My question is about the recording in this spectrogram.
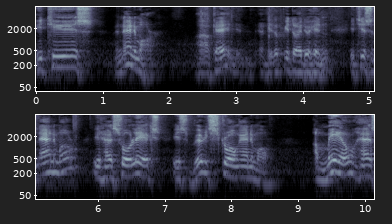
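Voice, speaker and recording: Thai male English teacher, accented, measured and very slow in English, spells things out, slightly high-pitched. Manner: slow, deliberate English with quick switches to Thai explanations; spells words letter by letter, hesitant fillers. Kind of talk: bilingual pronunciation lesson.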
